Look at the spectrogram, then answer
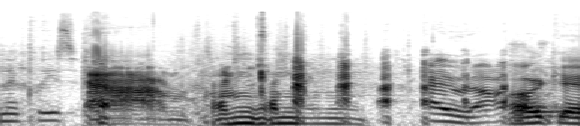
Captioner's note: making chewing noises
